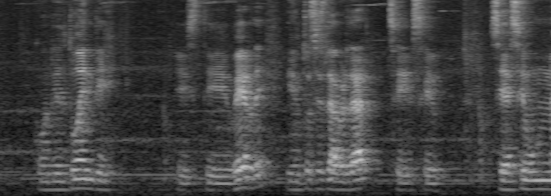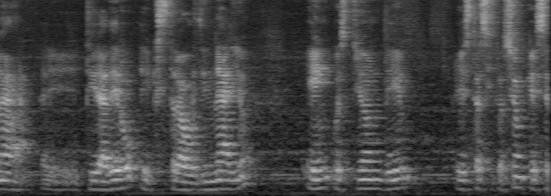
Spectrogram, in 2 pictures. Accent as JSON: {"language": "Spanish", "country": "Bolivia", "said": "soy de Bolivia."}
